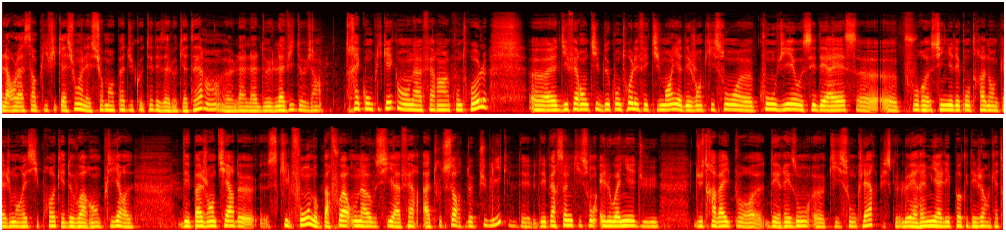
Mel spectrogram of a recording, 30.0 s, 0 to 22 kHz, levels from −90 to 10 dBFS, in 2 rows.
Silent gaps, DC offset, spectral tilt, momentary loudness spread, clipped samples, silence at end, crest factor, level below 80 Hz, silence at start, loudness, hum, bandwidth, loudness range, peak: none; under 0.1%; -6.5 dB/octave; 9 LU; under 0.1%; 0 s; 18 dB; -64 dBFS; 0 s; -20 LUFS; none; 15 kHz; 3 LU; -2 dBFS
